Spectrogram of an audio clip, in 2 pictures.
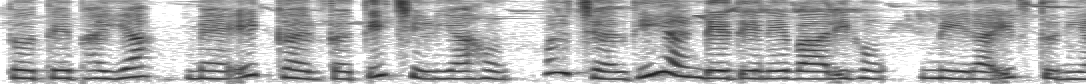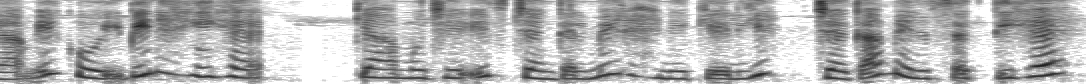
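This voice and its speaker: A woman's voice: high voice, normal speed, warm tone. A woman voicing an anxious, devoted young mother sparrow in a children's cartoon, earnest and plaintive. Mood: polite pleading.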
